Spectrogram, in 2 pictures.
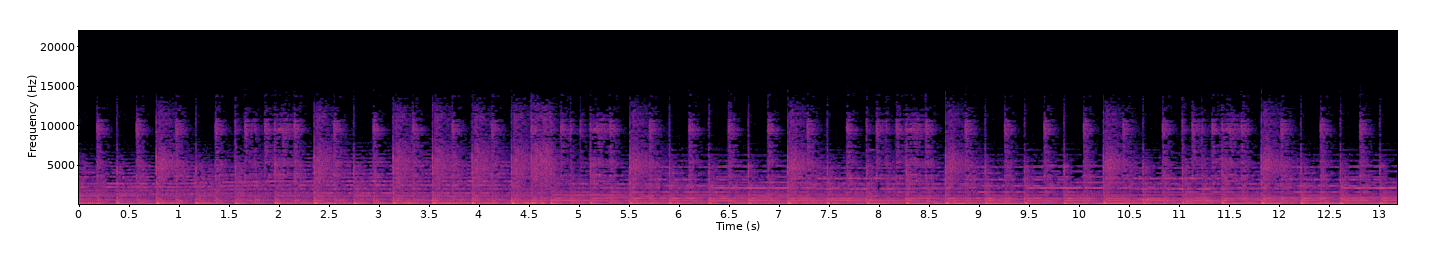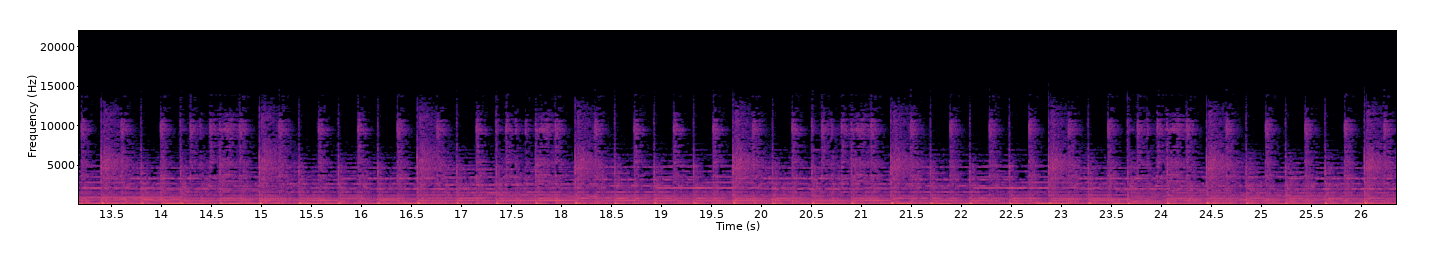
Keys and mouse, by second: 0.0 drag, 0.2 middle click, 0.8-1.1 drag, 1.1 ctrl+s, 2.6-2.9 [, 3.8 click, 4.2-4.8 middle drag, 4.4-4.8 drag, 5.2-5.7 drag, 5.5 middle click, 5.8-7.1 drag, 5.8-6.6 middle drag, 6.9 middle drag, 7.4-10.3 drag, 7.4-8.7 middle drag, 10.3 middle click, 10.5-11.0 drag, 11.8-12.3 drag, 12.3-12.7 middle drag, 12.9 drag, 14.3-15.2 drag, 15.5-16.1 drag, 16.2 click, 17.2 click, 17.3-17.9 middle drag, 17.7-18.5 drag, 19.4 ], 20.3-21.0 middle drag, 21.2 middle click, 21.8 ], 22.0 click, 23.0-25.2 middle drag, 25.4 middle click, 25.7-26.3 drag.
